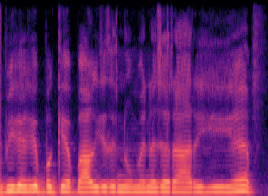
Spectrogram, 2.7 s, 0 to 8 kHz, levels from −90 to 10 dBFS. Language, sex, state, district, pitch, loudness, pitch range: Hindi, female, Uttar Pradesh, Hamirpur, 215 Hz, -14 LUFS, 210-225 Hz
